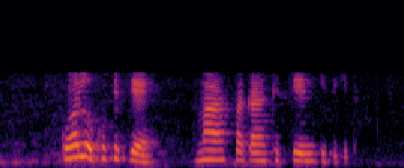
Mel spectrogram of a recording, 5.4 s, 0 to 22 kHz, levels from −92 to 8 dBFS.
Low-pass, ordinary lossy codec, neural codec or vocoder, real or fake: 3.6 kHz; AAC, 32 kbps; none; real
